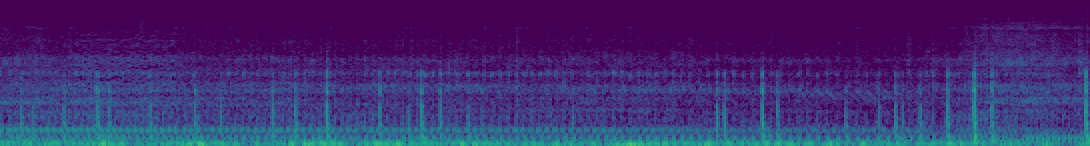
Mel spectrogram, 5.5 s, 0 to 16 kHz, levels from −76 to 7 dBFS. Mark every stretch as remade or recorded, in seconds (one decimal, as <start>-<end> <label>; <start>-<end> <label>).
0.0-5.5 recorded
